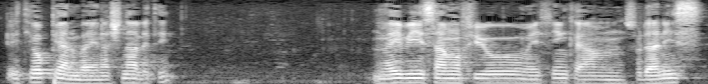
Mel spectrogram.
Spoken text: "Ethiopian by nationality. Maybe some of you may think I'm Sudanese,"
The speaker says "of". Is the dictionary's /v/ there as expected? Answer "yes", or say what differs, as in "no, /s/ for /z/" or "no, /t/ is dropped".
no, /f/ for /v/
